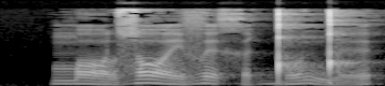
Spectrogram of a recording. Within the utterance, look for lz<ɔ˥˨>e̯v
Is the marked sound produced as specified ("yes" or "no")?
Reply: yes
